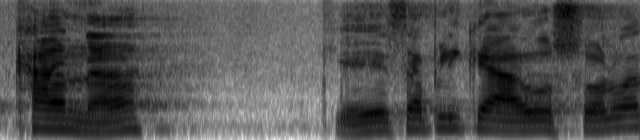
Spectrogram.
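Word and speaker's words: קנא: En el hebreo la palabra para celo, la transliteración se pronunciaría algo así como cana, que es aplicado solo a Dios y que implica fervor.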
